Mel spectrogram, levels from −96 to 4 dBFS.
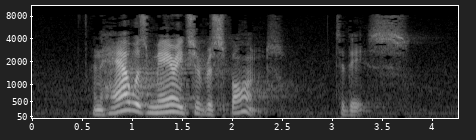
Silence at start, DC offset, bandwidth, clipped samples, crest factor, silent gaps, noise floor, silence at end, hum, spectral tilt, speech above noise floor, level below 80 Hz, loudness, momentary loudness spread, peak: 0.6 s; under 0.1%; 8.8 kHz; under 0.1%; 26 dB; none; -67 dBFS; 0.55 s; none; -3.5 dB/octave; 36 dB; -80 dBFS; -29 LUFS; 20 LU; -6 dBFS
